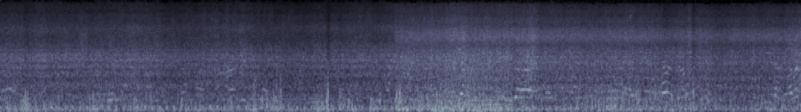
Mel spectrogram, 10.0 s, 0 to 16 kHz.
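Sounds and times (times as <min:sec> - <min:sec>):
boat engine rumble: 0:00.0 - 0:10.0
rushing water: 0:00.0 - 0:10.0
wind buffeting microphone: 0:00.0 - 0:10.0.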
